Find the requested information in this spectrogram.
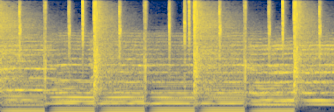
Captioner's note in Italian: Applauso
